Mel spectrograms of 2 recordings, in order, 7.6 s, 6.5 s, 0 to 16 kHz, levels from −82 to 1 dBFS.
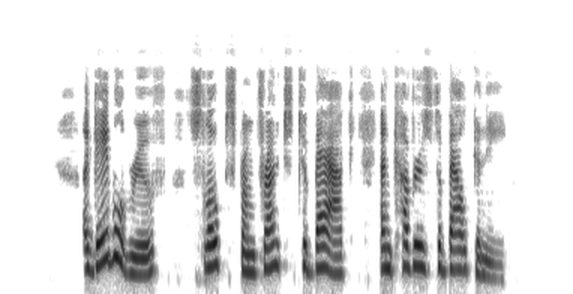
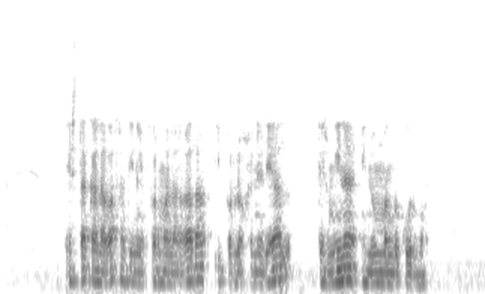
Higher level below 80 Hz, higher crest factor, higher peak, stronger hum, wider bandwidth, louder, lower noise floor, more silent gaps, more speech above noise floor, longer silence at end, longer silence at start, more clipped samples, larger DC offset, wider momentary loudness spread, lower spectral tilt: second, -68 dBFS vs -62 dBFS; about the same, 18 dB vs 18 dB; first, 0 dBFS vs -22 dBFS; neither; second, 7.8 kHz vs 11 kHz; first, -17 LUFS vs -40 LUFS; first, under -90 dBFS vs -76 dBFS; neither; first, over 73 dB vs 37 dB; first, 0.95 s vs 0.75 s; first, 1.1 s vs 0.85 s; neither; neither; about the same, 13 LU vs 12 LU; second, -4.5 dB/octave vs -8.5 dB/octave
